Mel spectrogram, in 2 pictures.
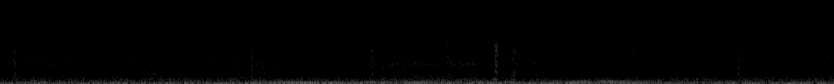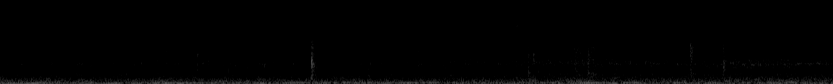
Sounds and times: Rain 0.0 - 16.6

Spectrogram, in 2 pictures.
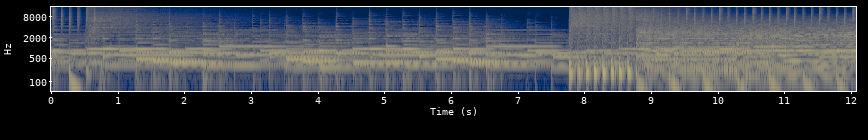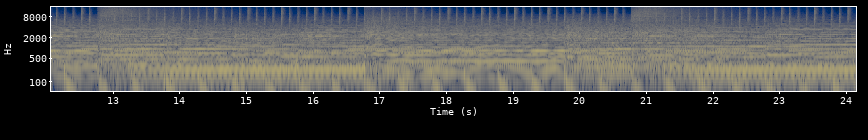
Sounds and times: guitar 0.0 - 24.1

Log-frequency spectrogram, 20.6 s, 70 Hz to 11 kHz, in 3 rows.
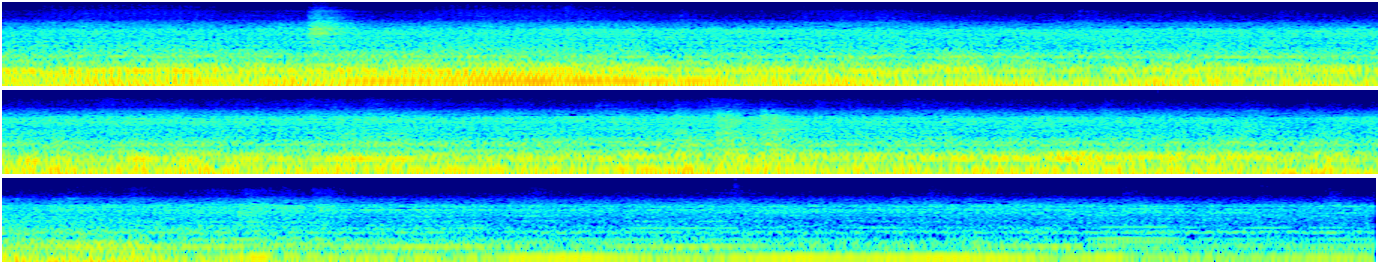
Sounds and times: rumble 0.0 - 20.6
clock 15.9 - 20.6

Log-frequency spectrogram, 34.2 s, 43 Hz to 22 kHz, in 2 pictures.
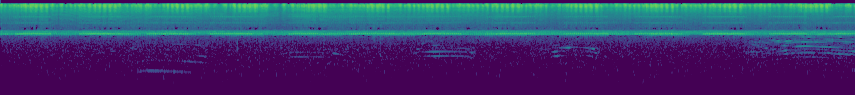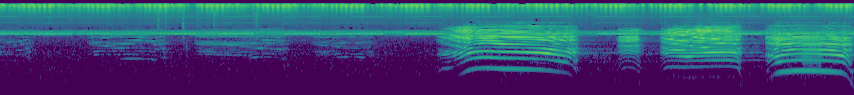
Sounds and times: bellows of deers 25.9 - 28.7
bellows of deers 29.4 - 34.1

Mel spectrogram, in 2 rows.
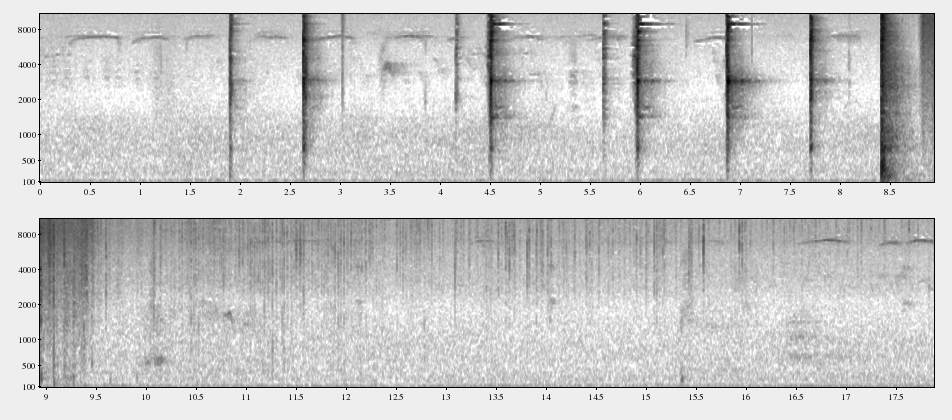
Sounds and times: drips onto the ground 8.8 - 17.8

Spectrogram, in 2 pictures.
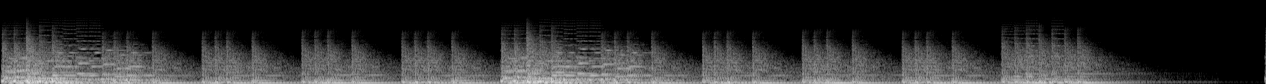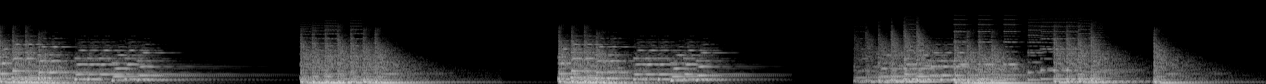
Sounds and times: timpani 0.0 - 11.3
heavy beat 0.0 - 2.6
heavy beat 4.0 - 8.2
timpani 21.2 - 24.7
heavy beat 22.2 - 23.8

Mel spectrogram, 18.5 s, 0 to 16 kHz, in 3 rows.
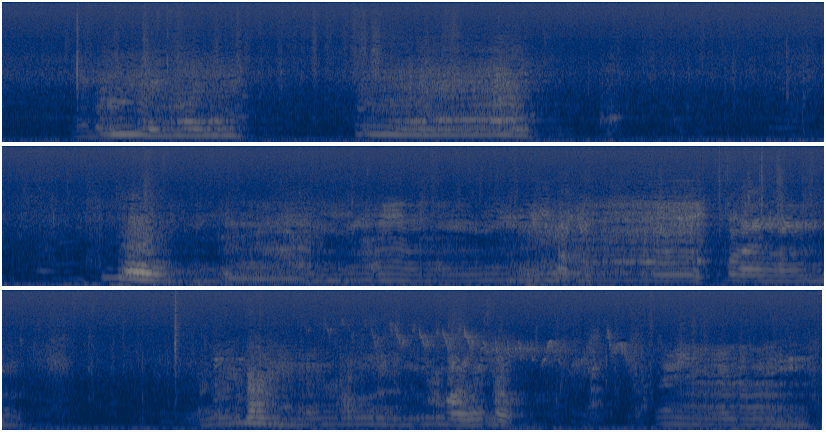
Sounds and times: Bears eating and growling 13.7 - 18.4
birds in the bg 14.4 - 18.4

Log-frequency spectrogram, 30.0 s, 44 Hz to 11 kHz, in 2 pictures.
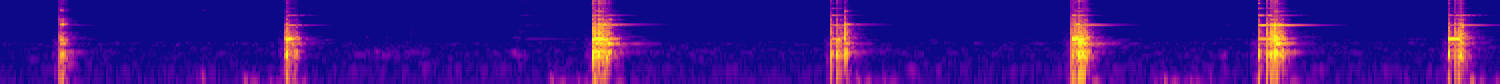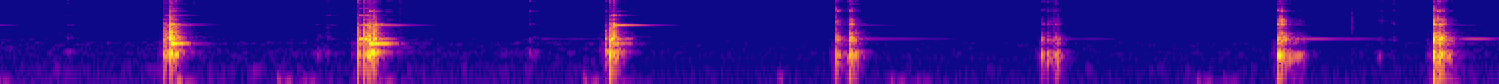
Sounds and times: dropping/placing a small glass on a countertop 23.4 - 23.8
dropping/placing a small glass on a countertop 25.4 - 25.7
dropping/placing a small glass on a countertop 27.8 - 28.1
dropping/placing a small glass on a countertop 29.3 - 29.7

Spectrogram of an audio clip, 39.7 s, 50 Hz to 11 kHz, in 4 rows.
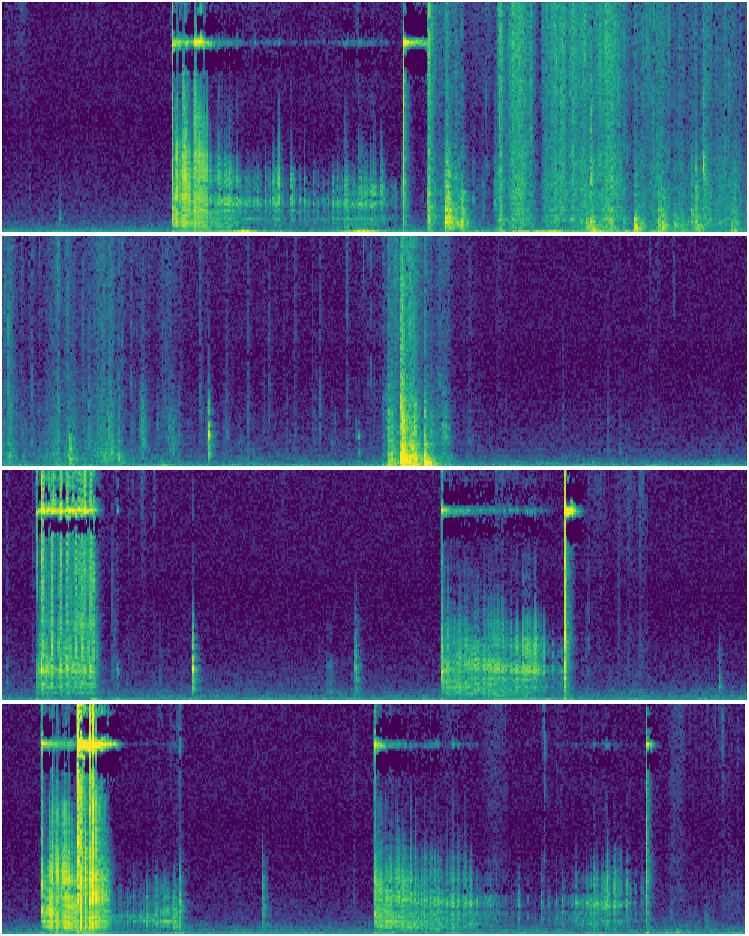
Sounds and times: Coin Sounds 2.3 - 3.6
Coin Sounds 20.3 - 21.1
Coin Sounds 30.3 - 31.2

